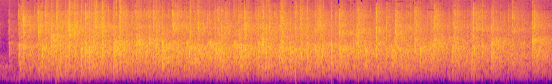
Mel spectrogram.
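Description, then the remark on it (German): A live audience breaks into sustained applause to welcome the evening's guest: dense overlapping clapping that starts abruptly and holds steady at full volume for several seconds, with no talking over it. “Und dann begrüßt doch einmal zusammen mit mir unseren heutigen Gast.”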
